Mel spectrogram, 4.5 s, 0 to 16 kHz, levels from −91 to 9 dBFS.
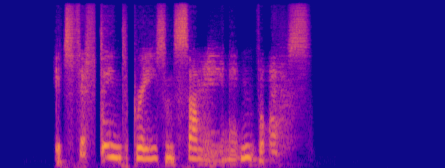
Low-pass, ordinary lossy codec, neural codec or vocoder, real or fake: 14.4 kHz; none; codec, 44.1 kHz, 0.9 kbps, DAC; fake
